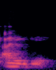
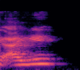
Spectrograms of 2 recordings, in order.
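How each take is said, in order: First: Lower, softer "Aaiye", gently falling; polite welcome. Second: Higher, sharper "Aaiye" with a rising end; rude and aggressive. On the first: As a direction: invite someone in courteously, low and easy. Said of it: "see the difference between the way I said". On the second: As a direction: summon someone rudely, pitched up and pushy. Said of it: "I was being rude and aggressive". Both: Shown as a demonstration.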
